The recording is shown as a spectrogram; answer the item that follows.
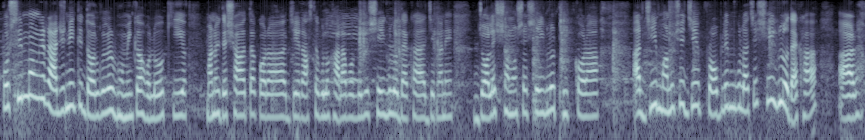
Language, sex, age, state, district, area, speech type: Bengali, female, 18-30, West Bengal, Darjeeling, urban, spontaneous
